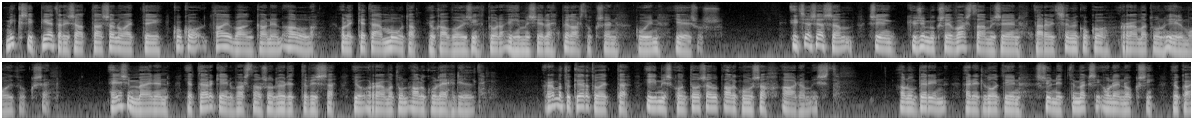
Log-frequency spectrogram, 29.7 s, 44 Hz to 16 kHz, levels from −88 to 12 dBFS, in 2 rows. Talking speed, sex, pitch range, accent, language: 105 wpm, male, 105-125 Hz, native, Finnish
